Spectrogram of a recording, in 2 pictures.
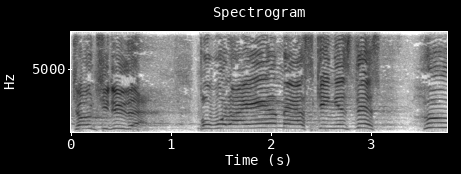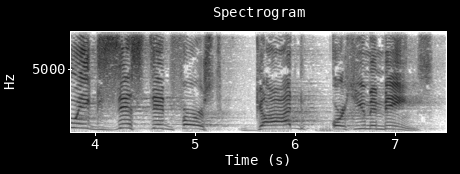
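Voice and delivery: high, loud pulpit shout; full-force preaching. Real, not acted. Preacher challenging his congregation, full-force preaching. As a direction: preach it hard, stretching key words.

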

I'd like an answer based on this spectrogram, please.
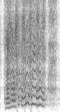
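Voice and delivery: very high, loud mock laughter; hammed-up shrieking laugh; imitated wife's cackle. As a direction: imitate a wife bursting out laughing. Acts out wife's laughing reaction.

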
